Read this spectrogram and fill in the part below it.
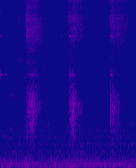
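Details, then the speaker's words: Onewheel stock hub bearing, removed and rusted from water ingress, spun by hand three times: short gritty rasp fading out each spin; it should be silent, so it was replaced with a ceramic bearing. "but check this out if you can hear that it's noisy this shouldn't make any noise"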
